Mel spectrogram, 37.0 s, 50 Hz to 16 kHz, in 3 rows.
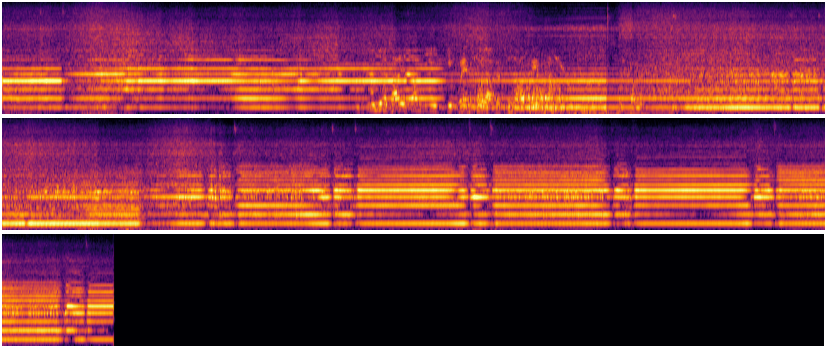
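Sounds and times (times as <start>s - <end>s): router spindle milling metal: 0.0s - 25.4s.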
